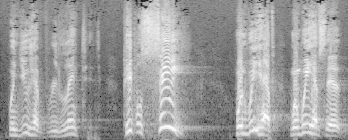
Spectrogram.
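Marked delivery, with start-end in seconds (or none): 1.5-4.3 loud climax; preaching at full force. Real, not acted. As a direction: let it ring out.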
